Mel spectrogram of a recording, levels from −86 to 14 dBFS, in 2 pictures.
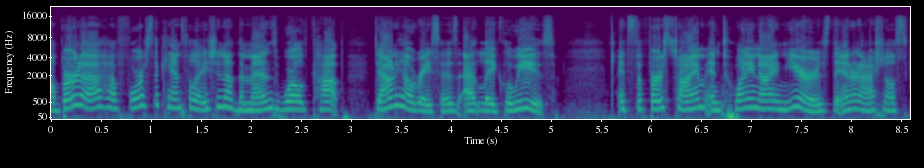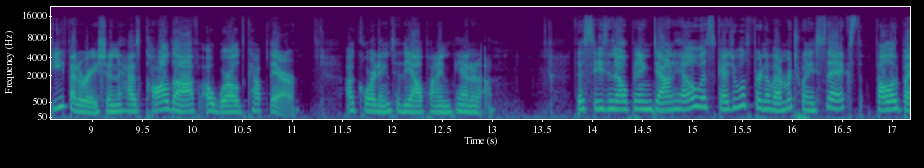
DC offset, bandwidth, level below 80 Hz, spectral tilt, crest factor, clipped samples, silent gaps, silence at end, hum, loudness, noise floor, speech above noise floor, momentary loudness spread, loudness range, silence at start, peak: under 0.1%; 17 kHz; -44 dBFS; -3.5 dB/octave; 14 dB; under 0.1%; none; 0 s; none; -26 LUFS; -51 dBFS; 25 dB; 7 LU; 3 LU; 0 s; -14 dBFS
